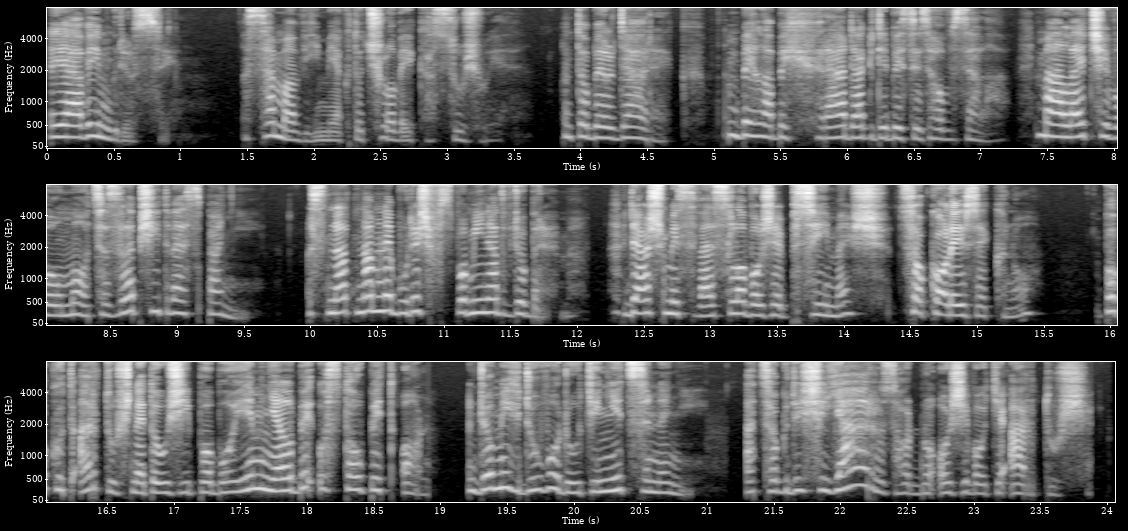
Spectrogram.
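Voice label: female Czech drama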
